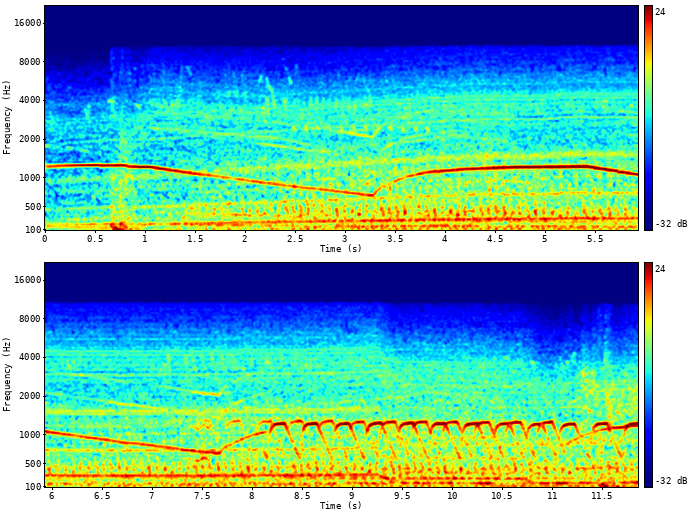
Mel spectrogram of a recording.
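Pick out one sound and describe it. A police siren wails up and down, then switches to a fast yelp.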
